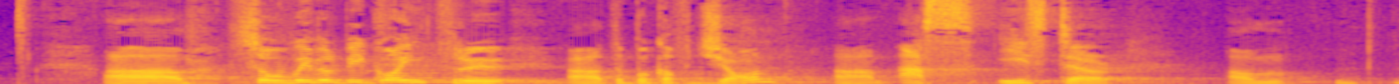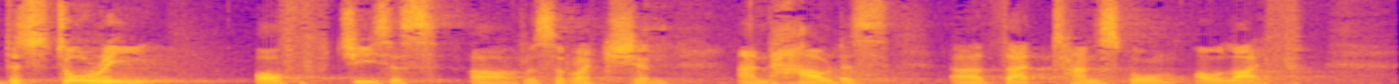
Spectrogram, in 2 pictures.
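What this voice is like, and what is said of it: Indian English mixed with Yorkshire accent. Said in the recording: “I know I'm from India, so my accent is thick Yorkshire with the English Indian mix, spice, you know, it's a very, you know, very mix.”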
